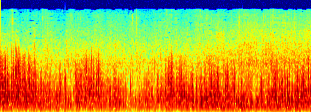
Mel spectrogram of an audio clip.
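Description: Wind buffeting a handlebar-mounted camera's microphone as a bicycle rolls along a dirt trail, with a dense crackle of tyres on the gravelly ground.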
